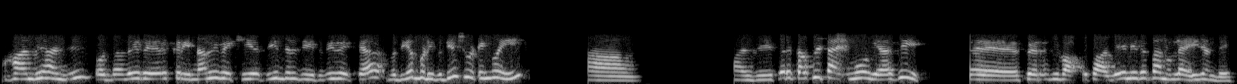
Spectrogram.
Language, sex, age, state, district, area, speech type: Punjabi, female, 30-45, Punjab, Tarn Taran, urban, conversation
